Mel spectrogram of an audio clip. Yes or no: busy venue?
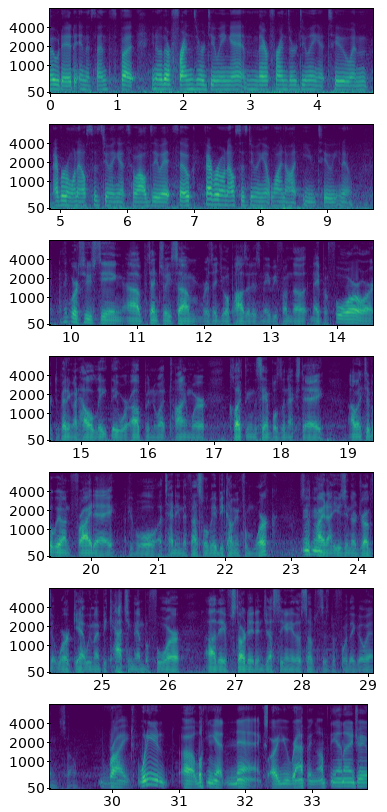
yes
